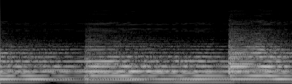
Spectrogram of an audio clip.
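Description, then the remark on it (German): A large church bell tolls with rich, sustained harmonic overtones, struck again at about one-second intervals so each new clang rings over the lingering hum of the previous one. No voices are present. “Und dann könnte es gelingen, manche historische Glocke rechtzeitig vor gröberen Schäden zu bewahren.”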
